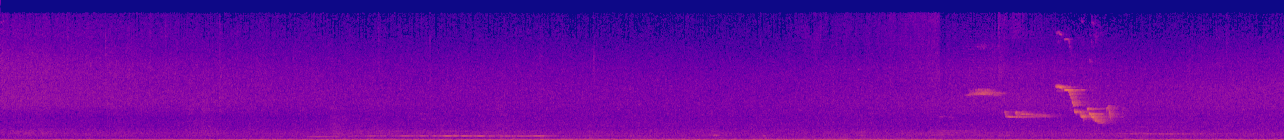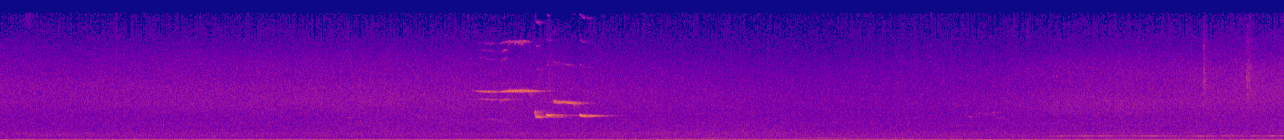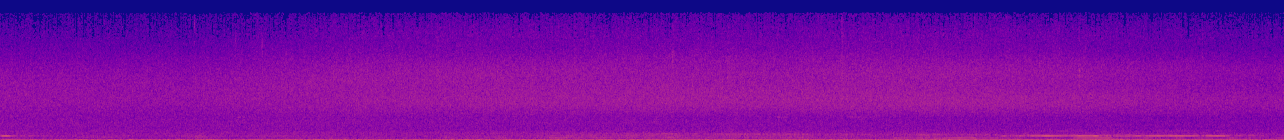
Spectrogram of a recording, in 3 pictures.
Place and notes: soundscape at new jewish cemetery. sounds of the nearby container station in the background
